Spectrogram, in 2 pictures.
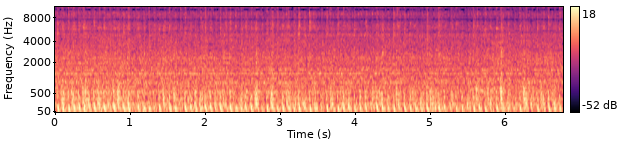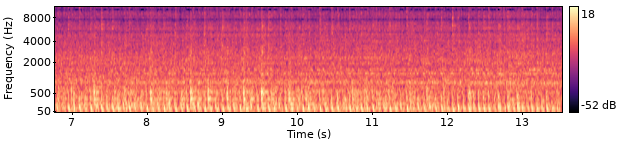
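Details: Doodle Bug mini bike, small single-cylinder engine after swap, first start with a small fuel leak: quick, steady idle with an even beat and no knocks or misfires.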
